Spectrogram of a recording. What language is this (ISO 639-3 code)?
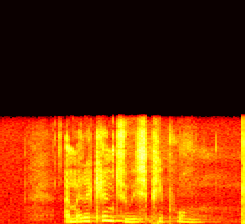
nbl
